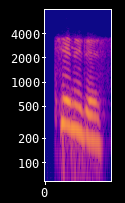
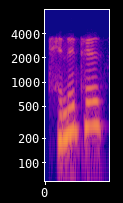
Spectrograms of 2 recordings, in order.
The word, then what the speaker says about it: tinnitus: to pronounce it but in the medical community we like to say tinitus because the pronunciation itis assumes that that's the disease and tinitus is really the symptom of something else and so when you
